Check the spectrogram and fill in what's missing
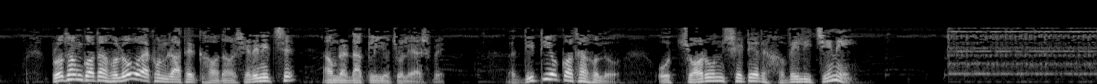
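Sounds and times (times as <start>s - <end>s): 
speech: 0.5s - 8.6s
landline telephone ringing: 9.5s - 10.9s.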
